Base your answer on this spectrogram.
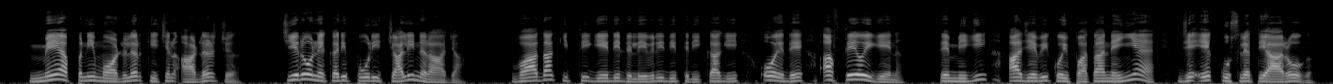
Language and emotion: Dogri, angry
